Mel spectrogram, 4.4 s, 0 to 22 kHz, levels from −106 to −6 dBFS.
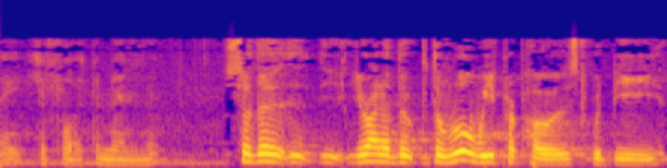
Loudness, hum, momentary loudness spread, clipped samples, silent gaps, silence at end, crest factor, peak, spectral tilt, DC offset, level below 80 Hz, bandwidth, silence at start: -18 LUFS; none; 17 LU; under 0.1%; none; 0 s; 16 dB; -2 dBFS; -5.5 dB/octave; under 0.1%; -58 dBFS; 8.8 kHz; 0 s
